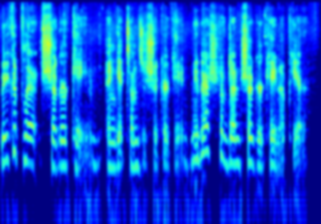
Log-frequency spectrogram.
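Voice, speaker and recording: A woman's voice: medium pitch, fairly even intonation, quick pace, creaky. A woman streaming a video game live, chatting casually and thinking aloud as she plays. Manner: playful, answers chat.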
